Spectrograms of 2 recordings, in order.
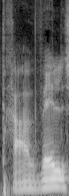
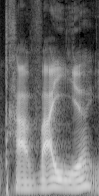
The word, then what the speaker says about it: travail: Por ejemplo, las terminaciones AIL como travail, détail, no se pronuncia E, travel, sino travail y détail.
